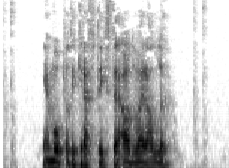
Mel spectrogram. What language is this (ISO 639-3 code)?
nob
